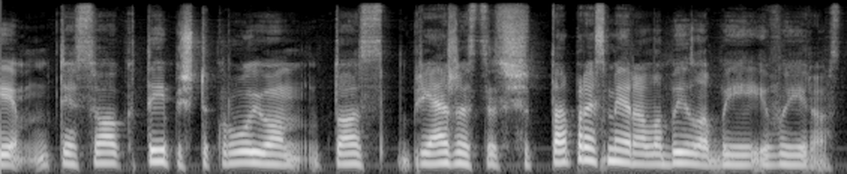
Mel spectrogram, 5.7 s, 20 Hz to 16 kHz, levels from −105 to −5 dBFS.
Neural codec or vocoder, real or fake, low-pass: codec, 44.1 kHz, 7.8 kbps, Pupu-Codec; fake; 14.4 kHz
